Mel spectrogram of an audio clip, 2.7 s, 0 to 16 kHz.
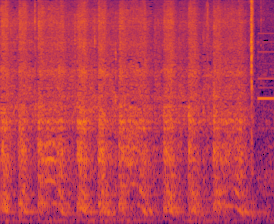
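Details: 2000 VW Jetta TDI just after a head reinstall with a used piston and rod and new glow plugs: slow, weak, labored cranking at about three compression beats a second with no firing. It later started and ran, and injection timing was then checked.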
